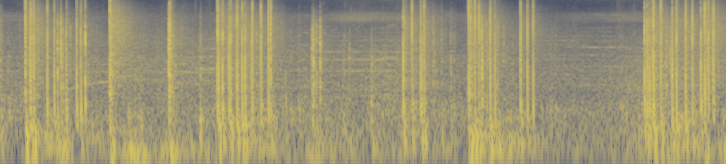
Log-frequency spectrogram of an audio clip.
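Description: Fireworks finale barrage: aerial shells bursting in rapid volleys, clusters of sharp bangs and cracks coming close together. There is a short lull about seven seconds in, then another dense volley near the end.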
